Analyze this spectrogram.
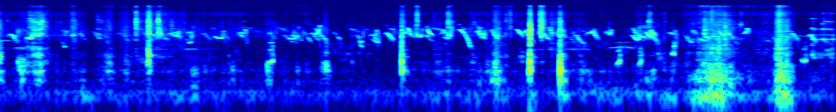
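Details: Newly hatched francolin (teetar) chicks, possibly with jora pheasant chicks, give a busy chorus of thin, high, overlapping peeps and chirps, with sharp knocks and rustling from handling.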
